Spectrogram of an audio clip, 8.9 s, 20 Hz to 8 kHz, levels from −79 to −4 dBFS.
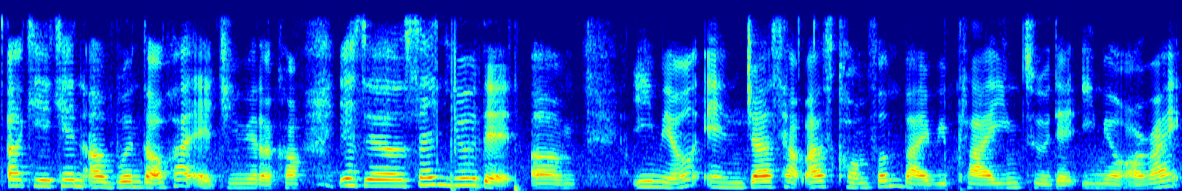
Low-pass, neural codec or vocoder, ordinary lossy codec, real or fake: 7.2 kHz; none; none; real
